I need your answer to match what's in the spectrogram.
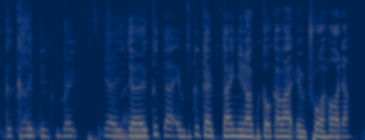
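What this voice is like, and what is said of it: Put-on Nigerian accent drifting Indian. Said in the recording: “That's a bit of Roy Hodgson as well ... my Nigerian accent is actually pretty decent ... It went Indian at the end there.”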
